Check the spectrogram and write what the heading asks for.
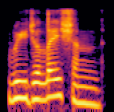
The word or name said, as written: regelation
